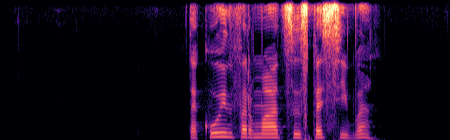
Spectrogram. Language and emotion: Russian, positive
